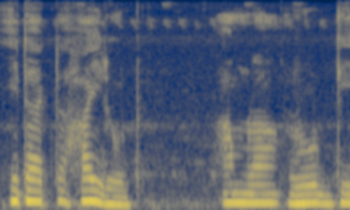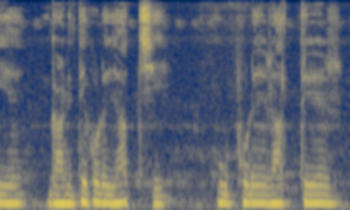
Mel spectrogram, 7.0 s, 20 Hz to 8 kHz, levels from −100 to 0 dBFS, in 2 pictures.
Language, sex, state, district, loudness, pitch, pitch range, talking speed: Bengali, male, West Bengal, North 24 Parganas, -19 LUFS, 125 Hz, 120-135 Hz, 105 wpm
